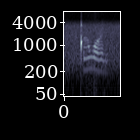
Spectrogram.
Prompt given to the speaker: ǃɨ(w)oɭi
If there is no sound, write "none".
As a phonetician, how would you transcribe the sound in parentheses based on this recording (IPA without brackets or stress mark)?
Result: w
